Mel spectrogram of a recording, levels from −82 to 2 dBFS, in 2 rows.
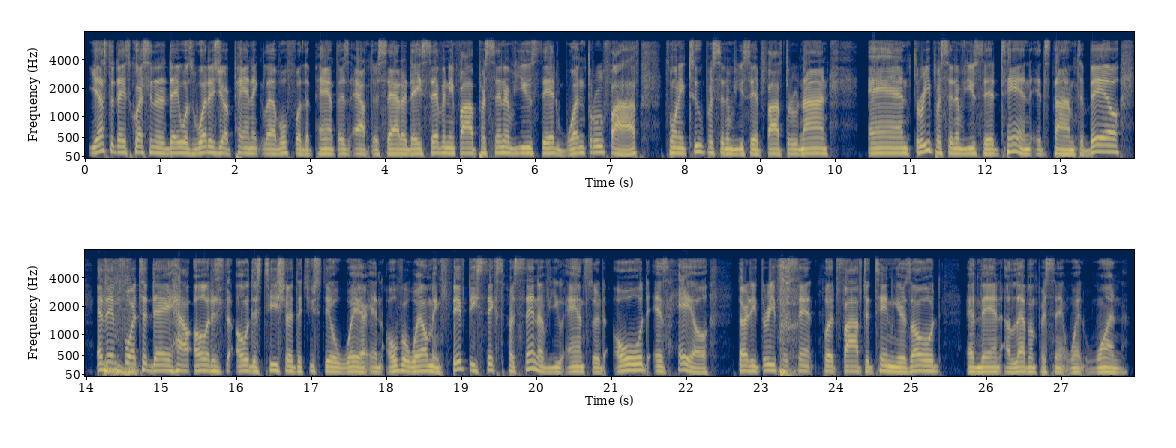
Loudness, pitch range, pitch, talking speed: -18 LUFS, 110-130 Hz, 120 Hz, 160 wpm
